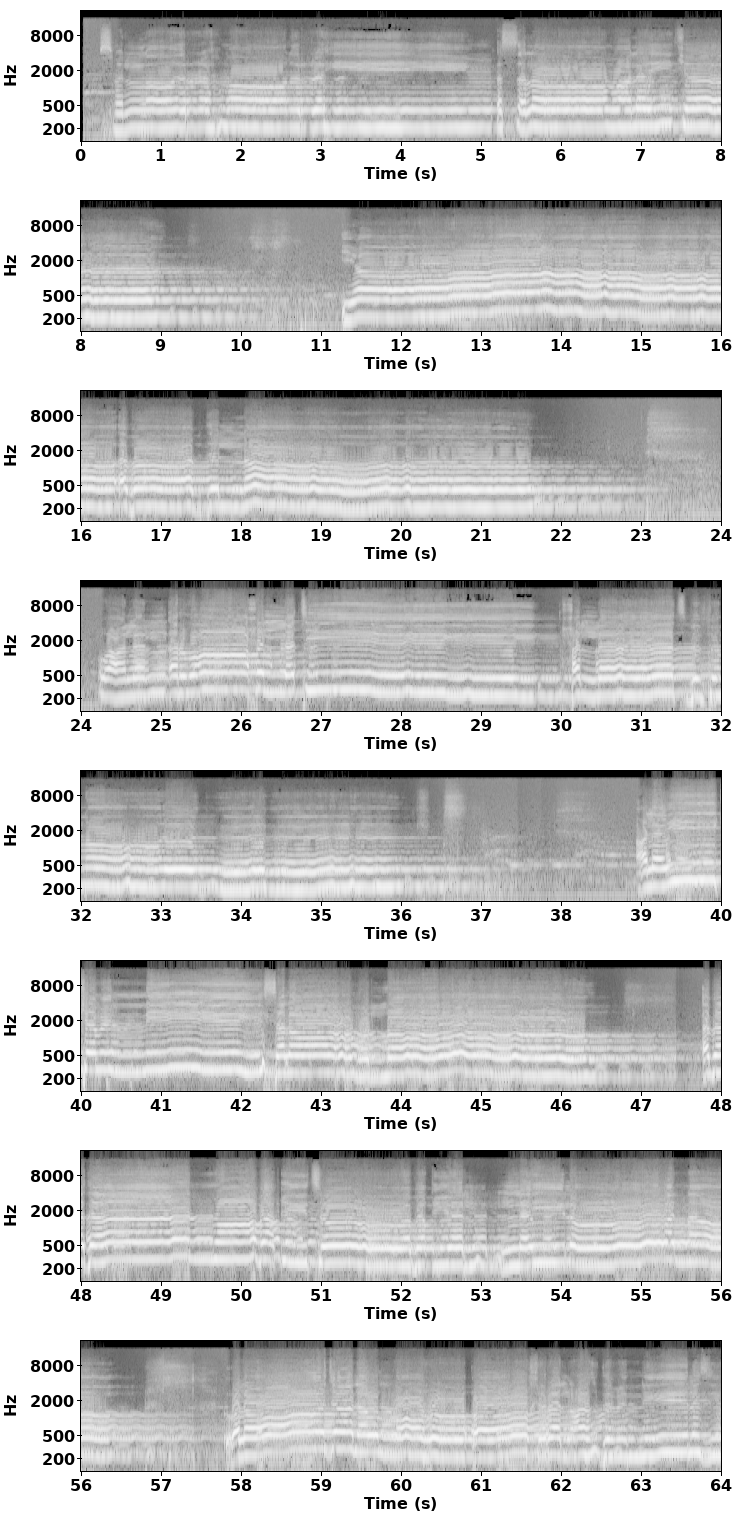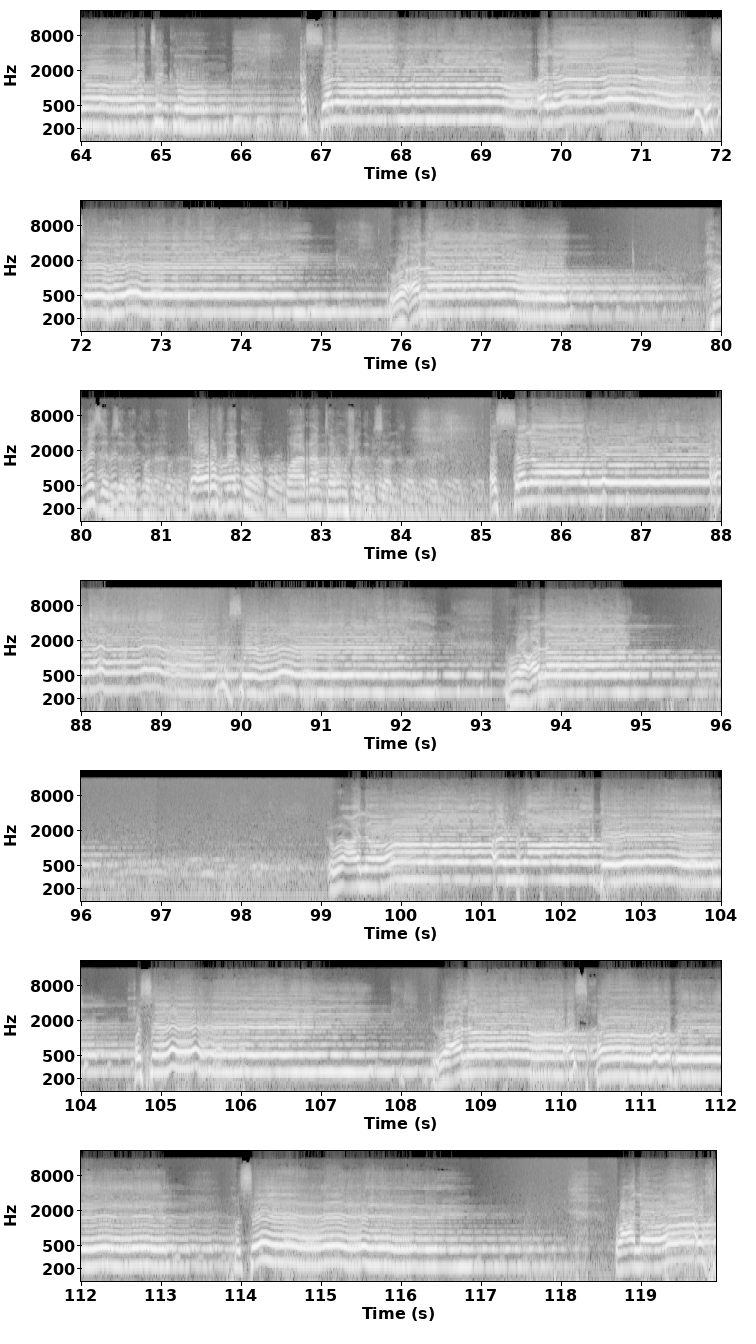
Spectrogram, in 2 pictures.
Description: روضه شهادت قاسم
